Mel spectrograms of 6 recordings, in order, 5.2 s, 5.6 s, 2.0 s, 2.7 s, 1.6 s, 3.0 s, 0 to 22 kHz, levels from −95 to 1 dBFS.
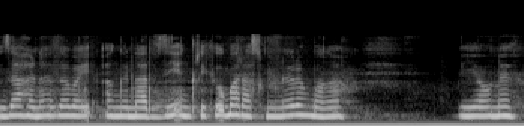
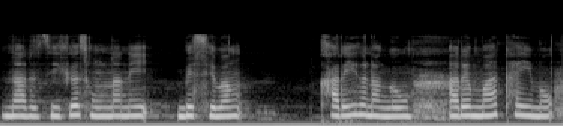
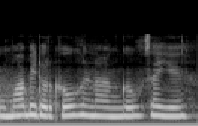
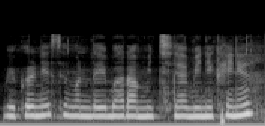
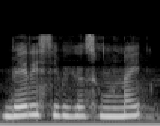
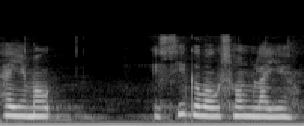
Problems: none marked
